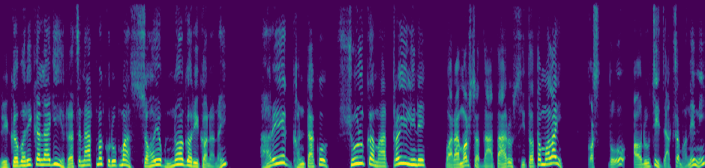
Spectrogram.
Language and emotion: Nepali, disgusted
